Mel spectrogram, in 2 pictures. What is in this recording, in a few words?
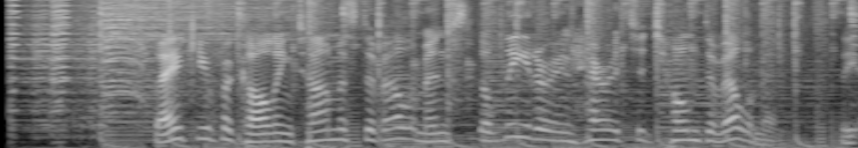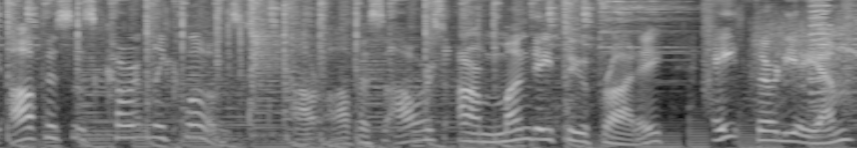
TELEPHONE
